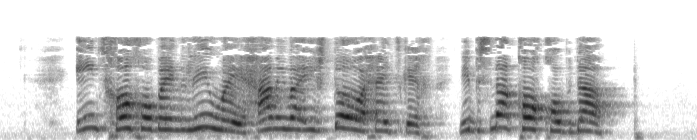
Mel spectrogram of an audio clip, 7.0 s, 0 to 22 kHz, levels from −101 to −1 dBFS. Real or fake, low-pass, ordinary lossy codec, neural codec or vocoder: real; 7.2 kHz; MP3, 32 kbps; none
